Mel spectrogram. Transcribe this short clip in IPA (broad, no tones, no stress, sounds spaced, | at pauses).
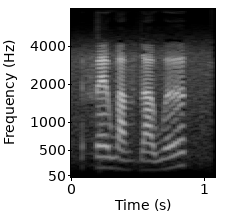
f ɛ w a v d a w ə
